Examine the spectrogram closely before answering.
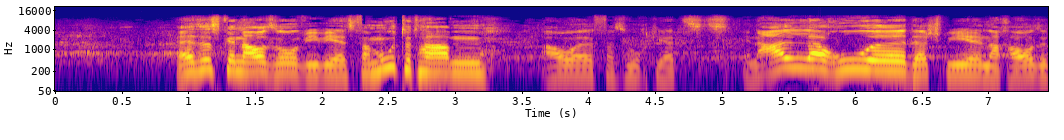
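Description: A crowd of fans chants loudly in unison.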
